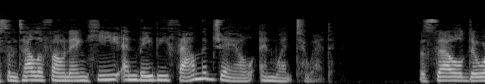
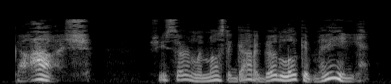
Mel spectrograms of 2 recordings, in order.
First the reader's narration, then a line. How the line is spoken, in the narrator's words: muttering to himself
